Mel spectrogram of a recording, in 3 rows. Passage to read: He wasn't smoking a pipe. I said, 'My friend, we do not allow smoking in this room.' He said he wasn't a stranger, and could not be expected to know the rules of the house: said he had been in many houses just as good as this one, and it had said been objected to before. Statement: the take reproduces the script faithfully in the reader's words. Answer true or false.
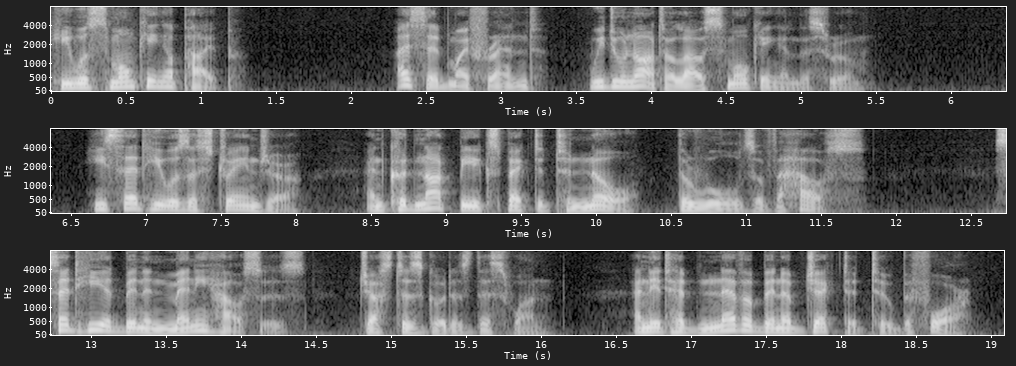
false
